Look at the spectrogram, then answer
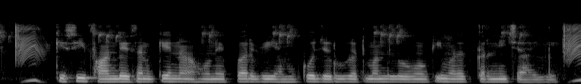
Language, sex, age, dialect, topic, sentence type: Hindi, male, 41-45, Kanauji Braj Bhasha, banking, statement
